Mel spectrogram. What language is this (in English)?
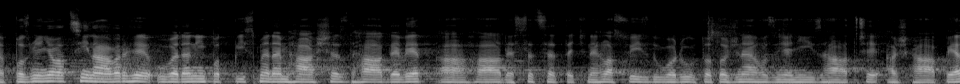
Czech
